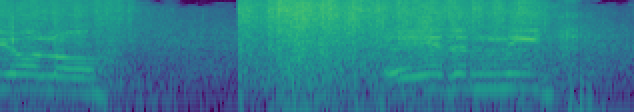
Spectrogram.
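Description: Gunfire rattles in a quick burst.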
